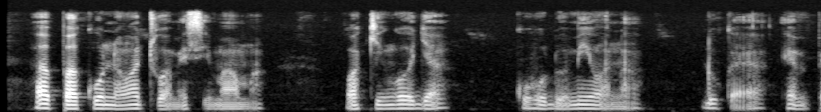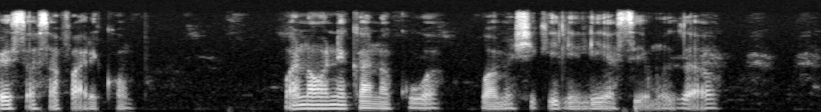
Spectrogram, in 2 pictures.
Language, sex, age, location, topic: Swahili, male, 18-24, Kisii, finance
